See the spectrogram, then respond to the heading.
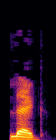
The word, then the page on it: leg: British English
